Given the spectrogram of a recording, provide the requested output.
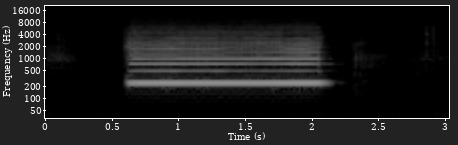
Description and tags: Sax Baritone - C#2 - bad-richness
Part of the Good-sounds dataset of monophonic instrumental sounds.
instrument::sax_baritone
note::C#
octave::2
midi note::25
good-sounds-id::5516
Intentionally played as an example of bad-richness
